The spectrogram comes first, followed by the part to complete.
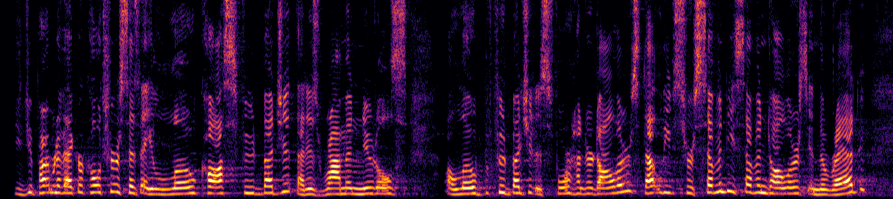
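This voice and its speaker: A woman's high voice with an American accent, very fast delivery, ordinary pitch variation and noticeable background noise. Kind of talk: pointed questioning at a hearing. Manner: forceful, rapid, persistent.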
